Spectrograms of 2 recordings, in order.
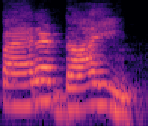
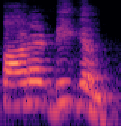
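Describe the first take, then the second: First: It starts with 'ae' and ends in 'dime'. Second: It starts with 'ah' and ends in 'digam'. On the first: The speaker calls it right. "Real pronunciation" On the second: The speaker calls it wrong. "ऐसे हिंदी में पढ़ेंगे पारा डीगम लेकिन"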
